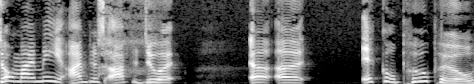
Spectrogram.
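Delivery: put-on sweet, little, cutesy baby talk voice. Speaker reacting to an article, acting it out in a cutesy baby voice. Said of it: "she speaks in a baby voice to make it sound cute".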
